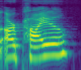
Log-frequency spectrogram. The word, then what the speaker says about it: Arpaio: Arpaio.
